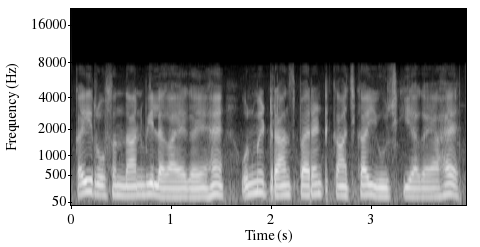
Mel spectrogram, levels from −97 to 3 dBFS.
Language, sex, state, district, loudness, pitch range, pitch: Hindi, male, Uttar Pradesh, Lalitpur, -16 LUFS, 130-160 Hz, 150 Hz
